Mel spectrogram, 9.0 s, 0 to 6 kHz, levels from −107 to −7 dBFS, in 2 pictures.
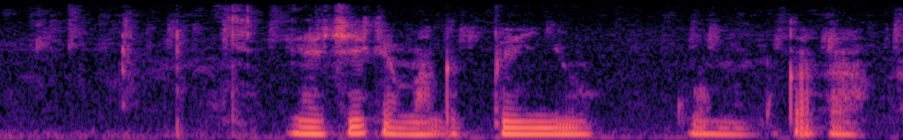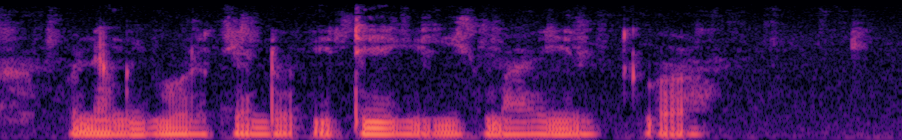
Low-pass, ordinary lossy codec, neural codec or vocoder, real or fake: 5.4 kHz; none; none; real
